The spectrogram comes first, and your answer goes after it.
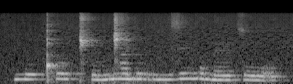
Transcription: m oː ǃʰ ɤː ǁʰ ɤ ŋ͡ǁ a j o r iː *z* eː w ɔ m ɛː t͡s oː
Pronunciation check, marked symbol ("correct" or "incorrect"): correct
